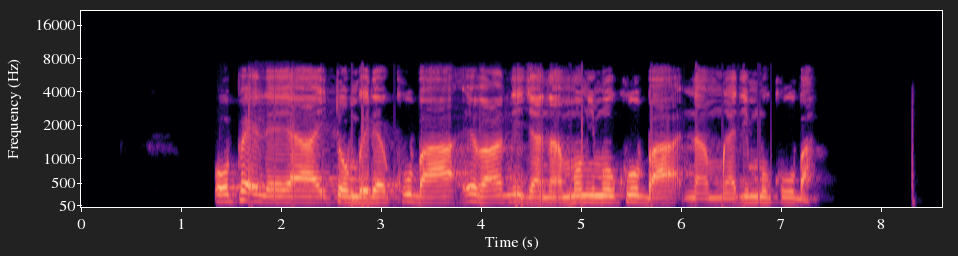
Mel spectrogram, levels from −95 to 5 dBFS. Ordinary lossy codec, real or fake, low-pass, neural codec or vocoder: Opus, 32 kbps; real; 7.2 kHz; none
